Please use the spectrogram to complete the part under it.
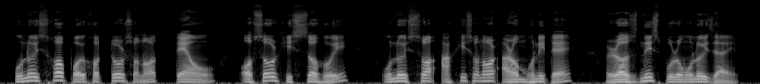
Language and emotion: Assamese, neutral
